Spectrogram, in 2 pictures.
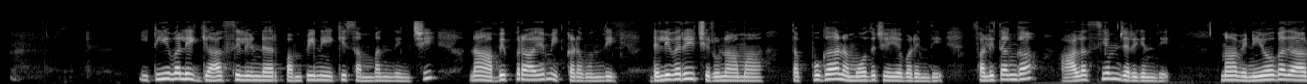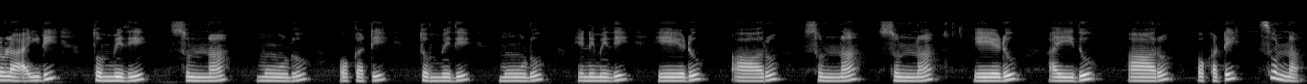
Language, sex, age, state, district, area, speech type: Telugu, female, 30-45, Telangana, Medchal, urban, read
